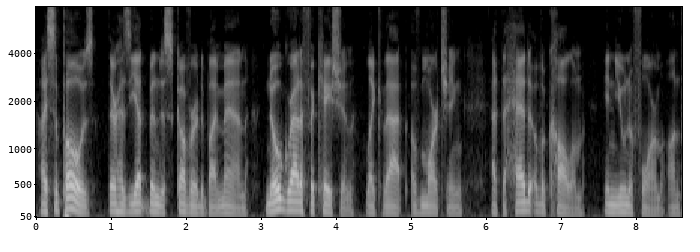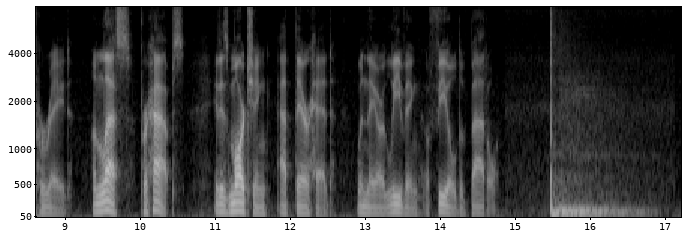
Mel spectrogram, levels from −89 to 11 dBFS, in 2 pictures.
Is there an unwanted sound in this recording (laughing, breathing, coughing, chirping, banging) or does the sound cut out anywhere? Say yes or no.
yes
